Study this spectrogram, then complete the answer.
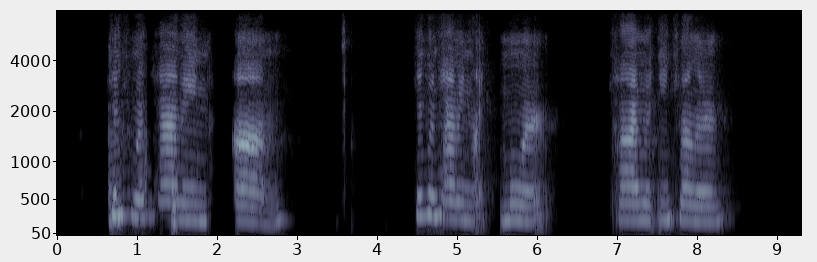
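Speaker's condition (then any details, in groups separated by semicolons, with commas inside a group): Pompe disease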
